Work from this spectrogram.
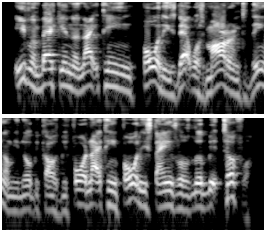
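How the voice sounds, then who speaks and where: A somewhat breathy, medium-pitched man's voice with lively intonation at a fairly quick pace, in a very clean recording with a silent background. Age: 60s. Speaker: cooking channel co-host. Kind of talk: casual livestream chat. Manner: animated.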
